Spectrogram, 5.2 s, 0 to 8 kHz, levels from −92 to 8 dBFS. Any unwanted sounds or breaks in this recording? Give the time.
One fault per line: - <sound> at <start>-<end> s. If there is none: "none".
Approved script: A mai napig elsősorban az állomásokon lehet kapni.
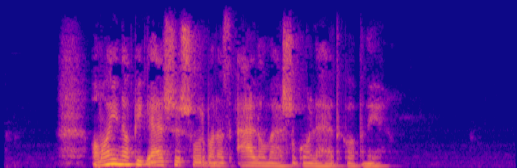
none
